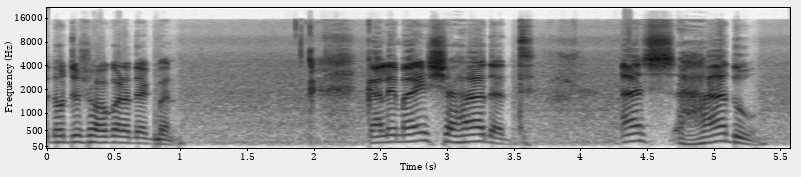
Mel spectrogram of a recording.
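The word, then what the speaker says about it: أشهد: দেখবেন কালেমায়ে শাহাদাত আশহাদু দেখেন এখানে কত বড় একটা ভুল করে আশাদু পরে গ্রামের মানুষ আমার মনে হয় 100 মানুষের কাছে যদি জিজ্ঞেস করা হয় তার মধ্যে 90 থেকে 95টা মানুষ বলবে আশহাদু বলবে এখানে আসহা এইযে দেখেন হা জবর হা সাদু বলে আশহাদু আশহাদু আল্লা ইলাহা আশহাদু আল্লা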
